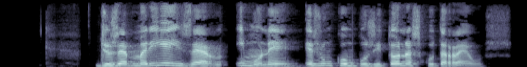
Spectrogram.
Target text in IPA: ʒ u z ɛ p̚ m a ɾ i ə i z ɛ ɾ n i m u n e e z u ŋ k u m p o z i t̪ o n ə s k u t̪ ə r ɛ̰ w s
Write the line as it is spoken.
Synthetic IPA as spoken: ʒ u z ɛ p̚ m ə ɾ i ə i z ɛ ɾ n i m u n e e z u ŋ k u m p u z i t̪ o n ə s k u t̪ ə r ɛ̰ w s

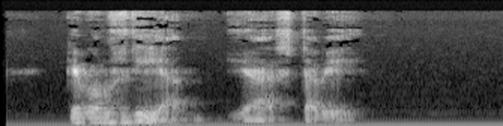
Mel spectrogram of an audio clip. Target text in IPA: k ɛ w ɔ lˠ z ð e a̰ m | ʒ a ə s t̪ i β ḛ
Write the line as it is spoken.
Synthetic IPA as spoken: k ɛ β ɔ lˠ z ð i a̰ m | ʒ a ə s t̪ a β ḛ

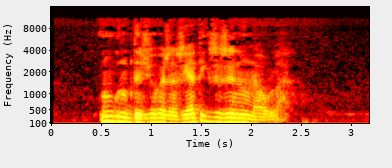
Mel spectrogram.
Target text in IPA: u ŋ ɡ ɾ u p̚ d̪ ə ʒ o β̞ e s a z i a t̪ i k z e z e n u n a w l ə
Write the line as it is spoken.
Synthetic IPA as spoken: u ŋ ɡ ɾ u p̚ d̪ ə ʒ o β̞ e z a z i a t̪ i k z e z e n u n a w l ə

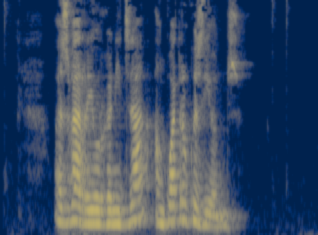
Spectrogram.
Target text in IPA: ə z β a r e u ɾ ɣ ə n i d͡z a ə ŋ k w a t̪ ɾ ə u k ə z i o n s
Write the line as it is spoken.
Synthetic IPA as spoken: ə z β a r e u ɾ ɣ ə n i d͡z a ə ŋ k w a t̪ ɾ ə u k ə z i o n s

